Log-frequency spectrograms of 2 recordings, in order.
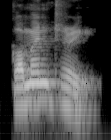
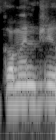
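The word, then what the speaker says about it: commentary: কমেন্ট্রি অর্থ ভাষ্য, টারি উচ্চারণ হয় না, দিস ইজ কমেন্ট্রি উচ্চারণ হয়, কমেন্ট্রি।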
